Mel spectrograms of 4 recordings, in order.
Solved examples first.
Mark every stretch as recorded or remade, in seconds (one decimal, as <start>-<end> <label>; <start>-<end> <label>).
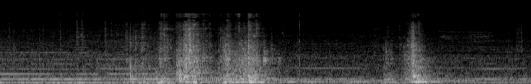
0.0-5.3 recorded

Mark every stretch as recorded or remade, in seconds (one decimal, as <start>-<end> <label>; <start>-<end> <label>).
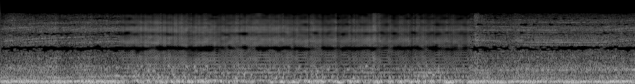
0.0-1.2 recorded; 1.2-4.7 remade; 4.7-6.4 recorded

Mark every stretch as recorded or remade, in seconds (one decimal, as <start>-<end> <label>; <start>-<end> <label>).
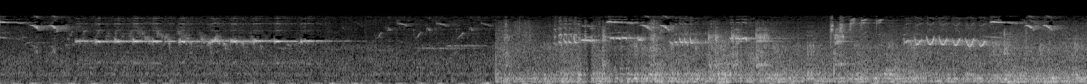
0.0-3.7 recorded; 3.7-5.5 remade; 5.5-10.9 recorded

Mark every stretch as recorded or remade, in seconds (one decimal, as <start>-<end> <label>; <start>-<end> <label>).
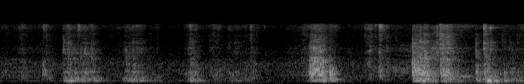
0.0-1.7 recorded; 1.7-2.5 remade; 2.5-3.7 recorded; 3.7-4.8 remade; 4.8-5.2 recorded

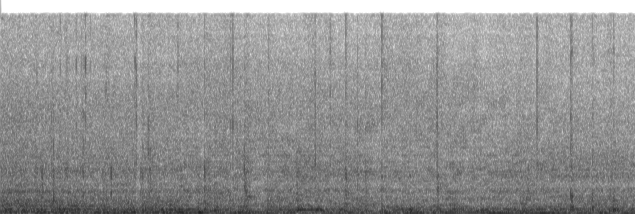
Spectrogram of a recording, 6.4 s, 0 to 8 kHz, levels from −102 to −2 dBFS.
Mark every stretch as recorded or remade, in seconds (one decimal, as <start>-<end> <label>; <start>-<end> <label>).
0.0-1.8 recorded; 1.8-5.5 remade; 5.5-6.4 recorded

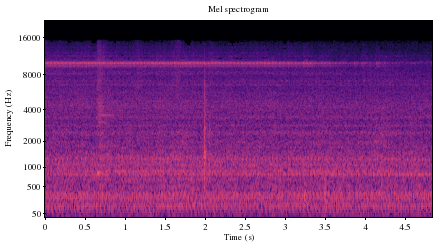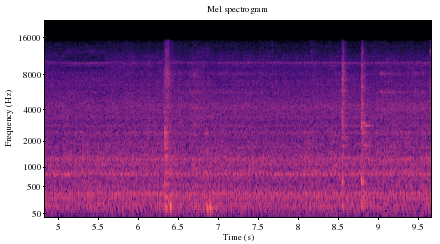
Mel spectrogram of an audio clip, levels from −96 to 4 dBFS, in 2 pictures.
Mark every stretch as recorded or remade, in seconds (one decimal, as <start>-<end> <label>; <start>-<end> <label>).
0.0-5.1 recorded; 5.1-5.6 remade; 5.6-9.7 recorded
